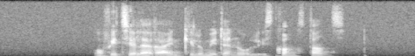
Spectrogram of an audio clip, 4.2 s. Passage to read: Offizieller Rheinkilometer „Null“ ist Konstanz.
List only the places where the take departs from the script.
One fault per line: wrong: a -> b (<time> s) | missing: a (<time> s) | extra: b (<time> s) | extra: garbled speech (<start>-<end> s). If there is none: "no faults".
no faults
